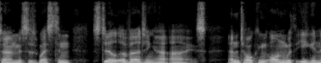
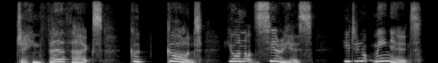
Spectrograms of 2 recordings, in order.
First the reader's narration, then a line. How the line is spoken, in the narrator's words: Emma with surprise, and horror-struck exclaimed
